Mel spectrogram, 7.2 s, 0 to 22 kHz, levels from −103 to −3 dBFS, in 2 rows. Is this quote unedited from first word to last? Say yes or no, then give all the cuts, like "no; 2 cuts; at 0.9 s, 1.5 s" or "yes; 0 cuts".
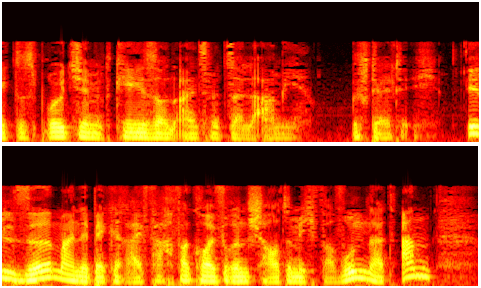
yes; 0 cuts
